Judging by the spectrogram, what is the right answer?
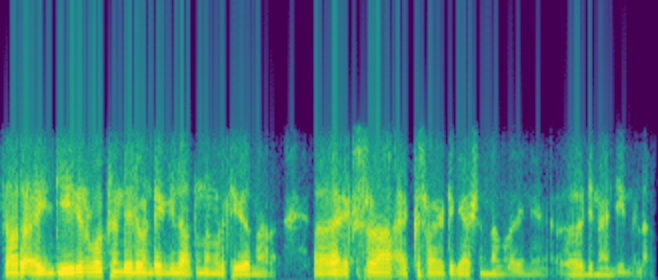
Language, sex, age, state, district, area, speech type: Malayalam, male, 18-30, Kerala, Idukki, rural, conversation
